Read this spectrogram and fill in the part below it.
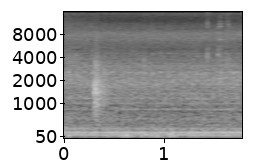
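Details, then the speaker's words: Nissan X-Trail at idle after replacing worn iridium spark plugs, heard at the tailpipe: even, steady low rumble with no misses or coughs; misfire and vibration gone, running smoothly on all cylinders. "nampaknya udah ama nih Bos sudah Man udah tata suara dari knalpot nya bos"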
